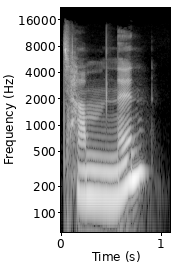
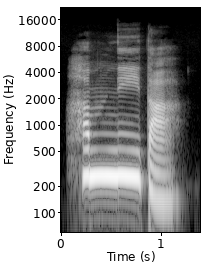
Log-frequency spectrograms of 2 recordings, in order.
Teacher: When the final consonant 비읍 is placed before 니은 or 미음, its sound changes to 미음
